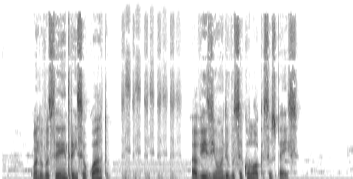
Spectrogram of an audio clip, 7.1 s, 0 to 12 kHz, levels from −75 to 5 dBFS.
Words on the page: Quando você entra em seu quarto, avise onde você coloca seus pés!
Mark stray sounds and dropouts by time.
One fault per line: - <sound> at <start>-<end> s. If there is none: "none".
- laugh at 2.4-3.6 s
